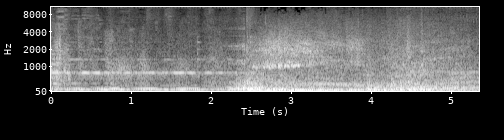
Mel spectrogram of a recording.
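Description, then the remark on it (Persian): Pierce's car, on its way to Coney Island and unable to slow down, roars at speed; tires screech loudly around the midpoint, the skid squeal lingering over the engine noise for a couple of seconds. “پیرس معمولا زیاد سرعت داره ولی با دقت میرونه.”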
